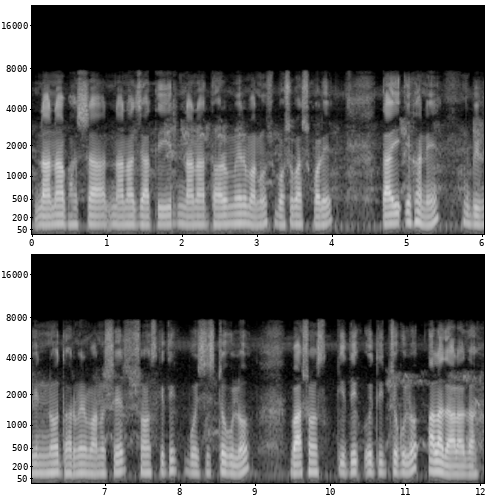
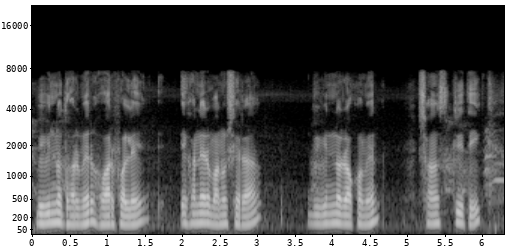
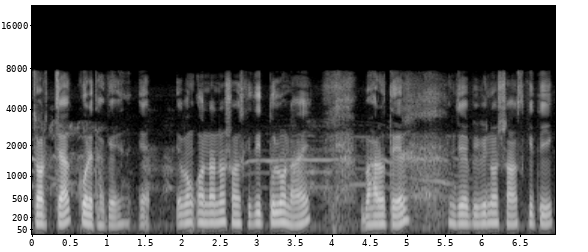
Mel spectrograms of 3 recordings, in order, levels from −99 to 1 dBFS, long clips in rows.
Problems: constant background noise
